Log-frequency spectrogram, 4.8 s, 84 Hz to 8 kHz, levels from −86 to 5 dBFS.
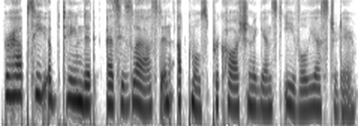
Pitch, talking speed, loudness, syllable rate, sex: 185 Hz, 165 wpm, -17 LUFS, 5.1 syllables/s, female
